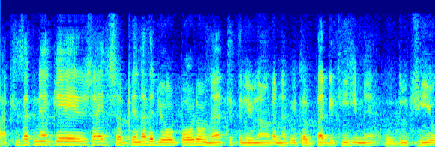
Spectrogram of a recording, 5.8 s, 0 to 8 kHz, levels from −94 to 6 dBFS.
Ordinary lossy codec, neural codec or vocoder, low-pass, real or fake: none; codec, 16 kHz, 1.1 kbps, Voila-Tokenizer; none; fake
